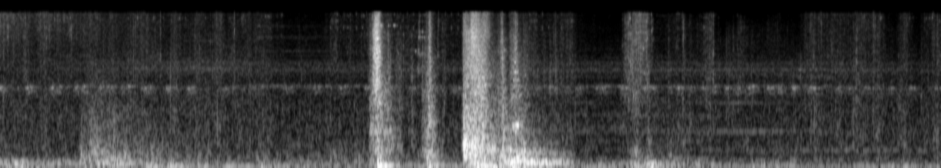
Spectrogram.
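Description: Footsteps crunch through plants and dirt.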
